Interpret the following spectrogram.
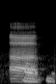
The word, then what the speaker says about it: Tahlequah: I'm from Oklahoma and live in, how do you say that again? Talaqua. Talqua? Yeah. Talaqua. Talaqua. Go Bucks.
